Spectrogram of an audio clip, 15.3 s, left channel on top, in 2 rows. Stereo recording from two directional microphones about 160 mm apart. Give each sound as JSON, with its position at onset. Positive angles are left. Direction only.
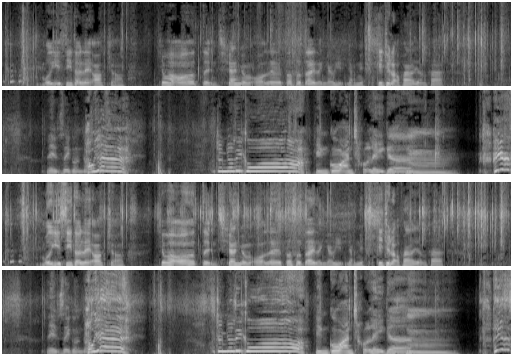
{"t": 0.0, "sound": "a sound", "side_deg": 5}
{"t": 0.6, "sound": "speech", "side_deg": -65}
{"t": 2.4, "sound": "speech", "side_deg": -55}
{"t": 4.3, "sound": "speech", "side_deg": -35}
{"t": 5.3, "sound": "speech", "side_deg": -25}
{"t": 8.3, "sound": "a woman's voice", "side_deg": 0}
{"t": 9.0, "sound": "speech", "side_deg": -55}
{"t": 11.0, "sound": "music", "side_deg": -20}
{"t": 11.9, "sound": "a sound", "side_deg": -90}
{"t": 12.3, "sound": "speech", "side_deg": -45}
{"t": 14.9, "sound": "a sound", "side_deg": -70}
